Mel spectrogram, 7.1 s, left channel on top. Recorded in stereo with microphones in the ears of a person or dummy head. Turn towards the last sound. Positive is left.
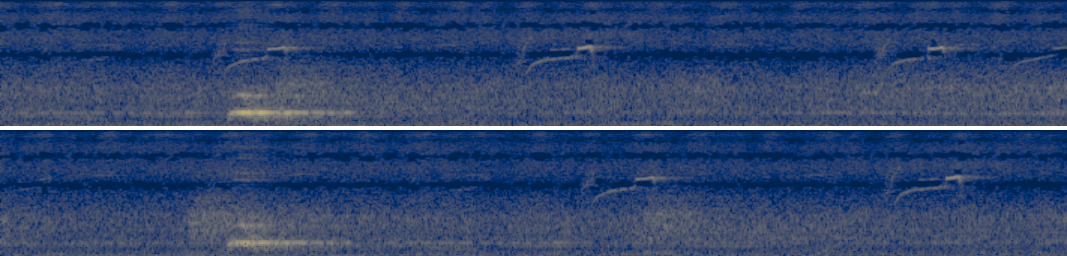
turn(degrees=-15)  # may be behind; listen again after turning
